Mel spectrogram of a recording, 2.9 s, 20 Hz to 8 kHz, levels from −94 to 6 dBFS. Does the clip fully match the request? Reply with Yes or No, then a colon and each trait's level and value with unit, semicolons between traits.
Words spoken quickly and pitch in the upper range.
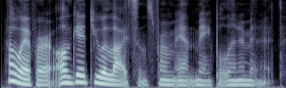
No: fast, 250 wpm; medium, 165 Hz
